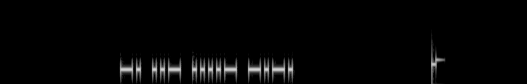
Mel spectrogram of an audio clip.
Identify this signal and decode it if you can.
Morse code, heard as a keyed tone, about 32 wpm, 700 Hz. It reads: NU4C
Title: USA Call Signs - 4 Characters - 3x Character Spacing - 30wpm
